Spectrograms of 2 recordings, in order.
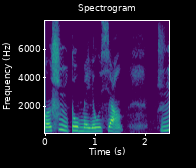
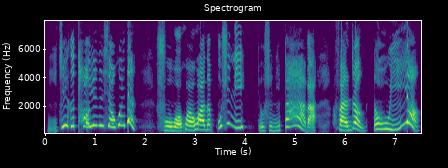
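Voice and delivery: louder, angry wolf bellowing; the wolf closing in and yelling; shouting wolf; 3 semitones higher, 7 dB louder than usual. A narrator's reading. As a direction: roar it at the lamb. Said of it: "大声嚷道".

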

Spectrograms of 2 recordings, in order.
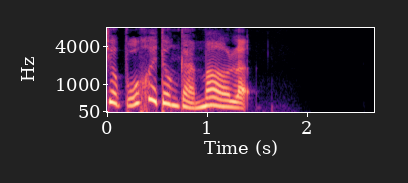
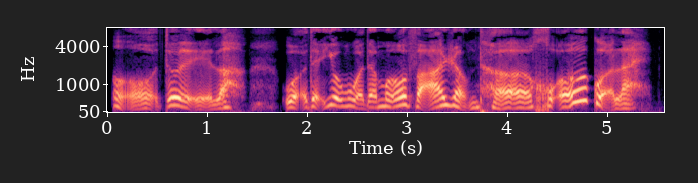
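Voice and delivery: put-on low, musing old man voice; thoughtful Santa; 5 semitones lower than usual. A narrator's reading. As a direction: think aloud as a deep Santa. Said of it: "圣诞老人心里想着".

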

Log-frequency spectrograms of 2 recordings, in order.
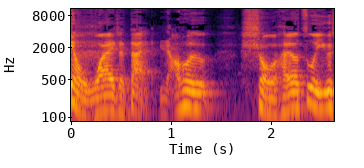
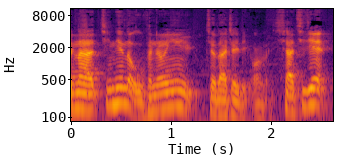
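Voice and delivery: usual speaking voice

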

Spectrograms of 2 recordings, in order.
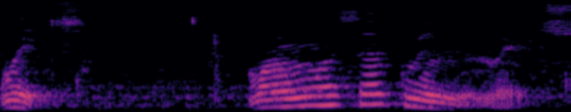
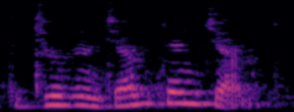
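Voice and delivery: ordinary delivery

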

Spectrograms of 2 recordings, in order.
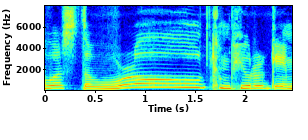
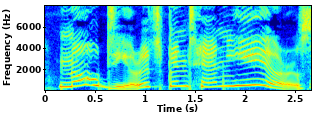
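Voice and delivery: weary parent; 8 semitones higher than usual. Acted. Parent answers princess.

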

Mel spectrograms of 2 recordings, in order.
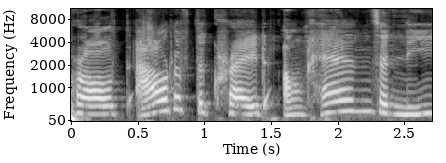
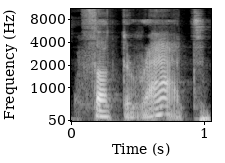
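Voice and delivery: usual speaking voice

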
